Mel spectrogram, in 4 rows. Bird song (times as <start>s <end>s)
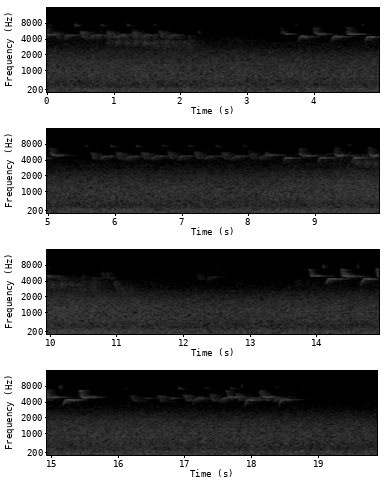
13.9s 18.8s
